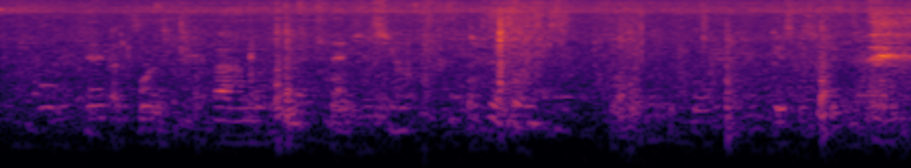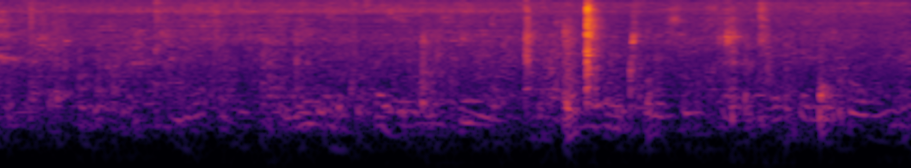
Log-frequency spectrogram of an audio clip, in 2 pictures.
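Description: A man speaks with animation into a microphone in a room with some echo.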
